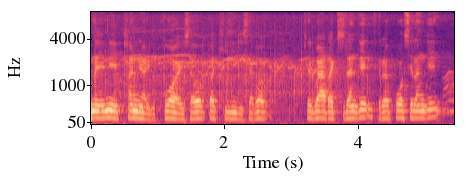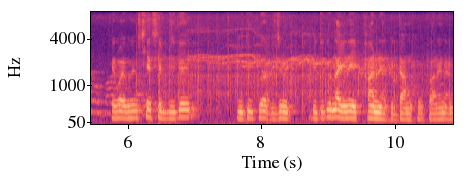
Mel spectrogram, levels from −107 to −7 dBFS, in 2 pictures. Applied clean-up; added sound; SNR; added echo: none; Applause; 12 dB; none.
